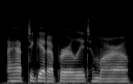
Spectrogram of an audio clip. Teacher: Have to often becomes hafta especially before consonant sounds. And get up often blends together to get up.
